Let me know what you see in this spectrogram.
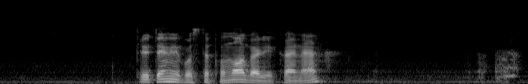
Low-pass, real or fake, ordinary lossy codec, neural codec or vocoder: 5.4 kHz; fake; none; codec, 16 kHz, 2 kbps, FunCodec, trained on LibriTTS, 25 frames a second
